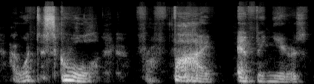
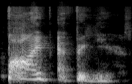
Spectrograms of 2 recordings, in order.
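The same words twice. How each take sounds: First: Said in the usual way. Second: "Five effing years" repeated higher and louder, punching Five; emphatic repeat. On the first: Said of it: "He's like". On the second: Retold or imitated. Quoting the line again, stress on "Five". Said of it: "I gotta say that again".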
